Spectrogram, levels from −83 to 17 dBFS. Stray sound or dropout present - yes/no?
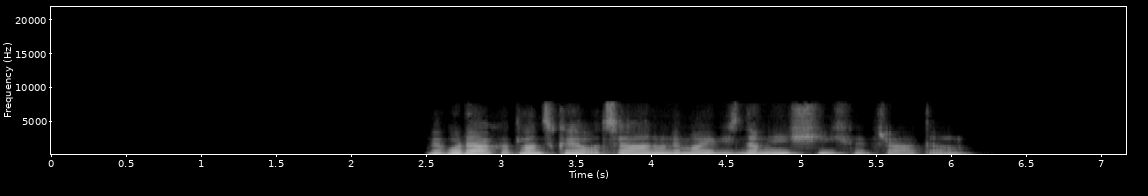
no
